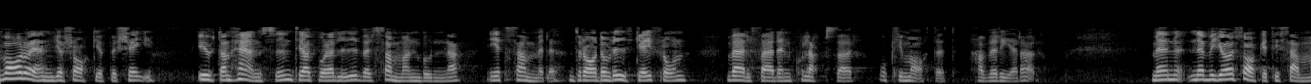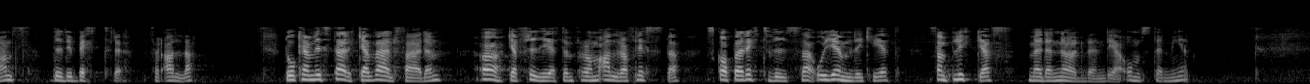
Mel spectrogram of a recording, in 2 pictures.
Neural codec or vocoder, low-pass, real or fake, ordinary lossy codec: codec, 44.1 kHz, 7.8 kbps, Pupu-Codec; 7.2 kHz; fake; MP3, 24 kbps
